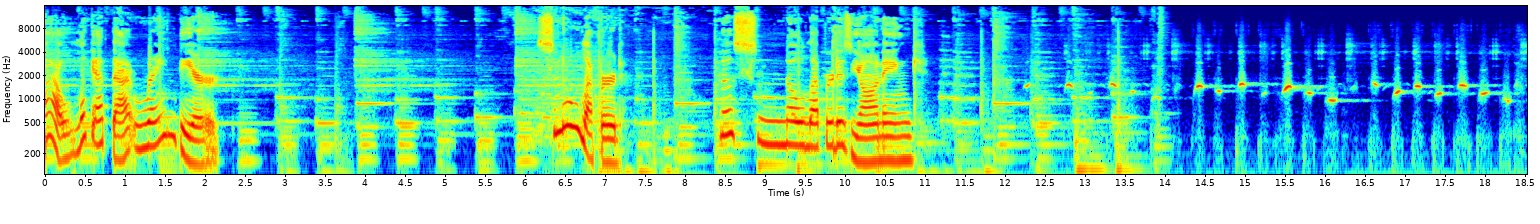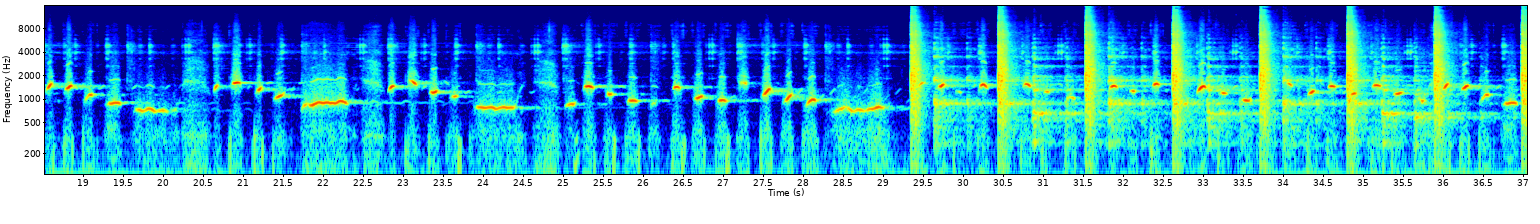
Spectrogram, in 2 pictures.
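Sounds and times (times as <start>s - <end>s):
whistled melody: 11.9s - 37.0s.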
